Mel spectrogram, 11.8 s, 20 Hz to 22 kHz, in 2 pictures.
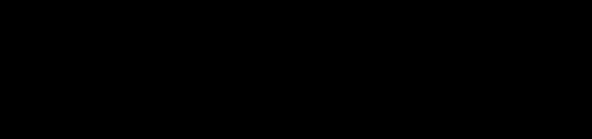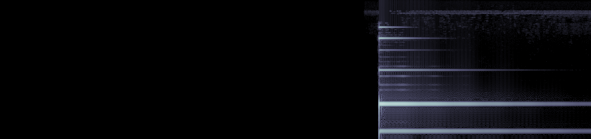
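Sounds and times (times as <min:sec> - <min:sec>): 
meditation bell struck to end a guided meditation: 0:09.7 - 0:11.8.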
